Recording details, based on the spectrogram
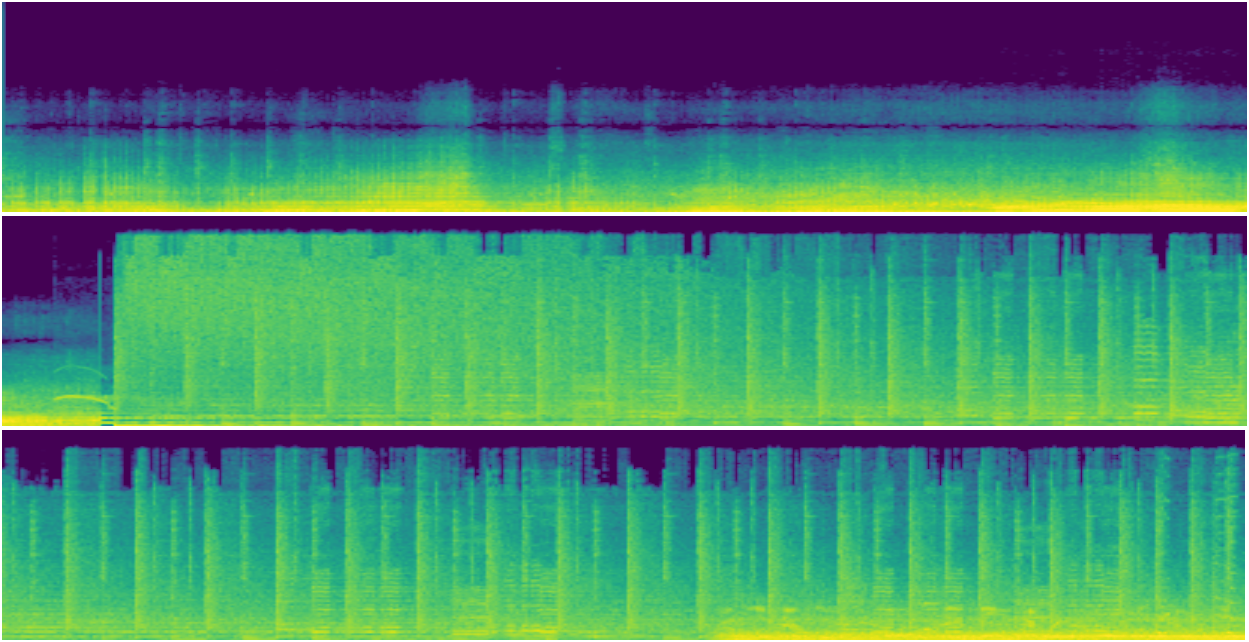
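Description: Alex's car driving at Wicked Big Meet, an engine loud and near with a steady sustained drone, following an earlier stretch of rougher roaring and crowd-like noise.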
